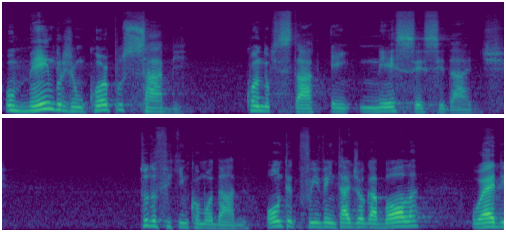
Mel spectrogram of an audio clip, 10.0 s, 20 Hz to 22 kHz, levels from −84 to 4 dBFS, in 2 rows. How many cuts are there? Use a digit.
2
